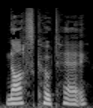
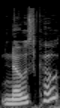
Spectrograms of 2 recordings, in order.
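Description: First: The name is said in a fancy, foreign-sounding way. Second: The name is said in a plain, ordinary way. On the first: The speaker calls it wrong. "me being too full of myself would pronounce it Nos Cote" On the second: The speaker calls it right. "there's a product that was called Nose Coat"

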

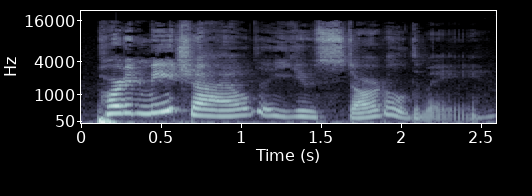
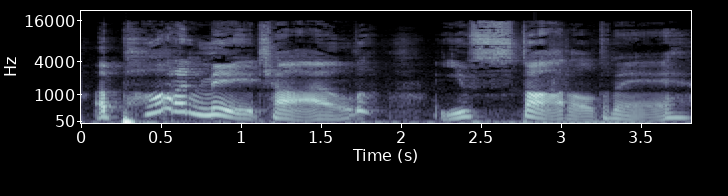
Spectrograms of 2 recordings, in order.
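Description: First: It is read in the narrator's ordinary voice. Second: It is spoken in a put-on southern-style character voice.

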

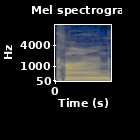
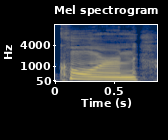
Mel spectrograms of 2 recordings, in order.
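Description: First: The vowel sounds like 'ar'. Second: The vowel sounds like 'or'. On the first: The speaker is from St. Louis. "It's carn for corn" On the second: The speaker is not from St. Louis. "for corn"

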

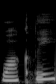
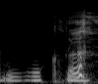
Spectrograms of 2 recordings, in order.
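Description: First: It is said in her usual, non-Australian accent. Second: It is said in a put-on Australian accent. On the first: "Did I say it right?" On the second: "it sounds dumb when I say it like that"

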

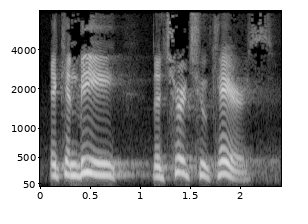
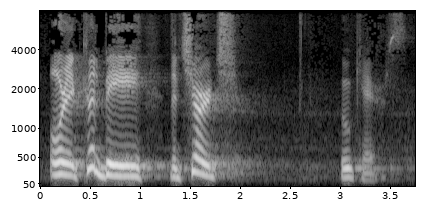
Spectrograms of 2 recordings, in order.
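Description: First: Who cares is said sincerely, as a description. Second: Who cares is said as a dismissive shrug.

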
